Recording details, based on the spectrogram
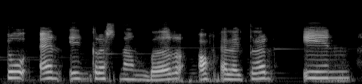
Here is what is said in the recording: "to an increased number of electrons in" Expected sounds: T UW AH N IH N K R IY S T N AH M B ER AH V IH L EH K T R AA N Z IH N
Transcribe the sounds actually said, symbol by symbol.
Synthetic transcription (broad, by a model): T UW AH N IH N K R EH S N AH M B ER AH F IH L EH K T R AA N IH N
